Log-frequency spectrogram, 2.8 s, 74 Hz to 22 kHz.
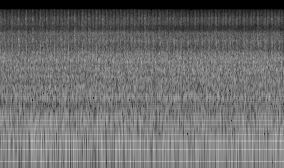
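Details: Toyota Vios 2NZ-FE petrol engine with no-power complaint; uneven stumbling idle under loud hissy wash, cylinder misfire suspected, cause unconfirmed.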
